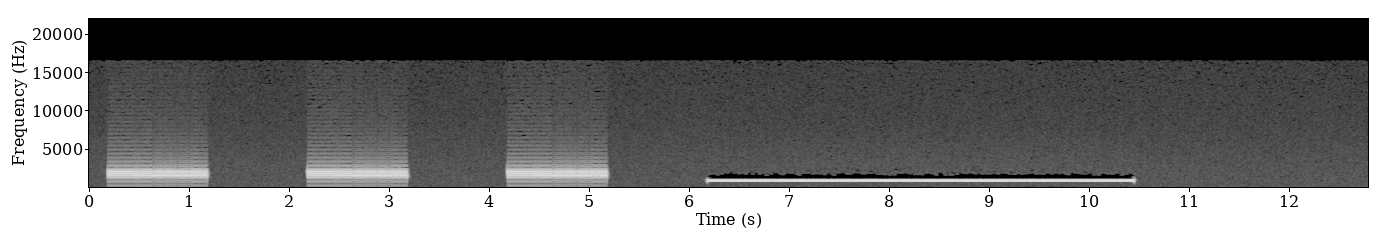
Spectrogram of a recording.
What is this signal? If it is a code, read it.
Emergency Alert System (SAME) tones (header bursts, then the 853 and 960 Hz attention tone), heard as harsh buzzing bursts, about 520.83 baud.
